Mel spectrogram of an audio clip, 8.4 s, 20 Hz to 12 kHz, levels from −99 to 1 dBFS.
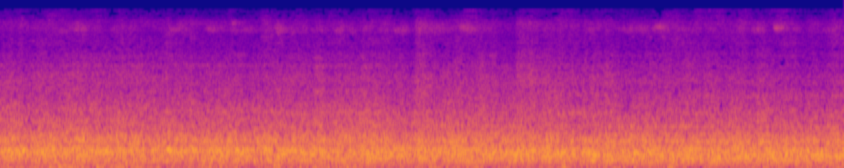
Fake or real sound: real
